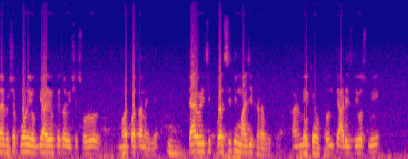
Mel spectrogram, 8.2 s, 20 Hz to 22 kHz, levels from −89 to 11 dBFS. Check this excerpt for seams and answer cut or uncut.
uncut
